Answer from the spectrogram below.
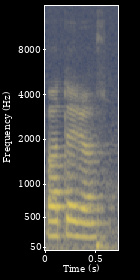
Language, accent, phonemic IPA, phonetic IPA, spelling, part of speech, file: Armenian, Eastern Armenian, /pɑteˈɾɑzm/, [pɑteɾɑ́zm], պատերազմ, noun, Hy-պատերազմ.ogg
- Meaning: war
